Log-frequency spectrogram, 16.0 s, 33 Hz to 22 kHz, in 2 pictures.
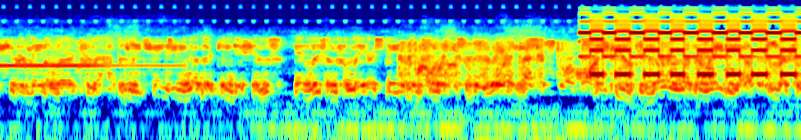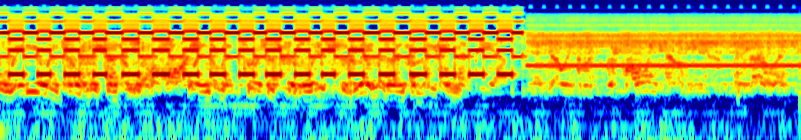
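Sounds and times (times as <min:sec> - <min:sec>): broadcast voice: 0:00.1 - 0:16.0
rapid electronic beeps: 0:05.8 - 0:13.8
steady alarm tone: 0:05.8 - 0:16.0.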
